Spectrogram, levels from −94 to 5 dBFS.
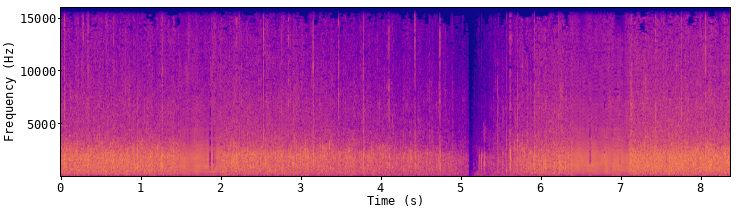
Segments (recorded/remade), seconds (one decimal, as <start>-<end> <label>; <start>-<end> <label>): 0.0-1.5 recorded; 1.5-2.0 remade; 2.0-6.4 recorded; 6.4-7.1 remade; 7.1-8.4 recorded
